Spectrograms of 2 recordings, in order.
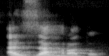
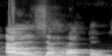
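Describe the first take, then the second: First: The L merges into a doubled Z sound. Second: The L of the article is clearly pronounced. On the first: The speaker calls it right. "Za itu juga langsung" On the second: The speaker calls it wrong. "Jangan al-zahratu, salah"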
